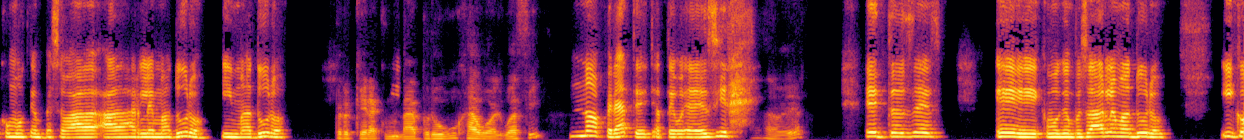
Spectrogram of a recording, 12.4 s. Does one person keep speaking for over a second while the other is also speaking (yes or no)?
no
